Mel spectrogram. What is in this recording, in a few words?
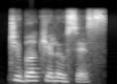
"tuberculosis", Indian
